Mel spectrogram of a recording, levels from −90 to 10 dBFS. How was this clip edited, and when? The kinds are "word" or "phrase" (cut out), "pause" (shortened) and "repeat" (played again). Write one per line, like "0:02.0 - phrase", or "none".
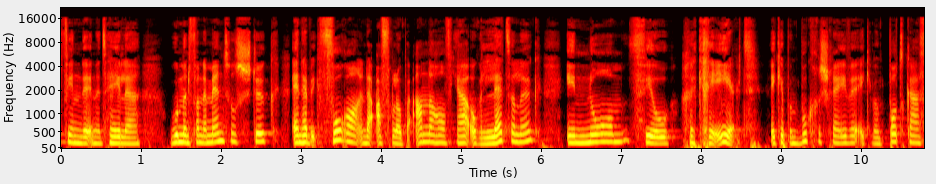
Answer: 0:02.8 - pause
0:08.8 - pause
